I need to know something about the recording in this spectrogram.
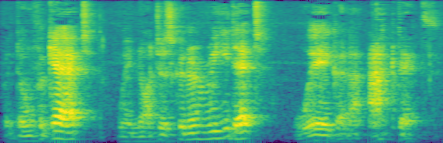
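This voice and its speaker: A woman presenting an interactive story for young children like an overbright party host, with exaggerated excitement and sing-song lines. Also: extremely low pitch, a little slow. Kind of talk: interactive picture-book reading for young children. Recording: roomy echo, distant from the mic.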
